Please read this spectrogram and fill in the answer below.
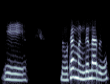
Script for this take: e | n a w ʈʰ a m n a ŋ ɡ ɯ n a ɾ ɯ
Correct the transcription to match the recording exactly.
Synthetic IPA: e | n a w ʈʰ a ŋ n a ŋ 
